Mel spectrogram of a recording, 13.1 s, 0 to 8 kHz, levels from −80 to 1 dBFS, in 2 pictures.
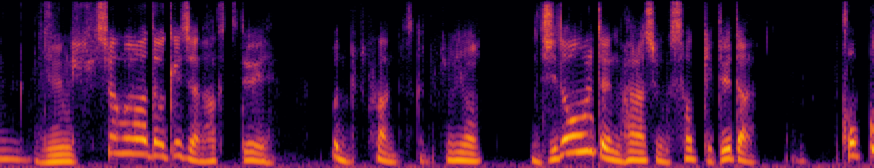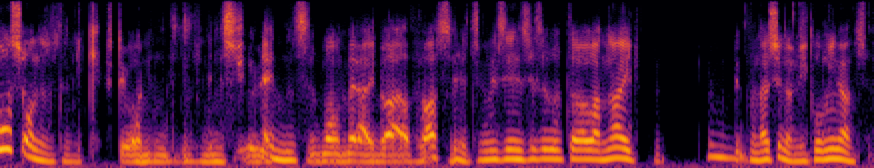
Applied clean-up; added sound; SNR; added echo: neural diffusion model UNIVERSE++.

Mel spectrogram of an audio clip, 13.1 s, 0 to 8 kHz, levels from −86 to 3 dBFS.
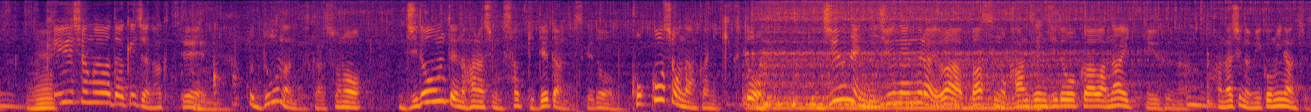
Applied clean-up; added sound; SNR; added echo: none; Sink (filling or washing); 7 dB; none.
